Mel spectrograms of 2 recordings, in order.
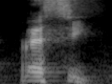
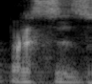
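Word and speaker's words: précis: और फिर थर्ड हमारा है प्रेसी, PRECIS, इसको इसमें एस लास्ट में आप एस देख रहे हैं, तो ये एस साइलेंट है ना।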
